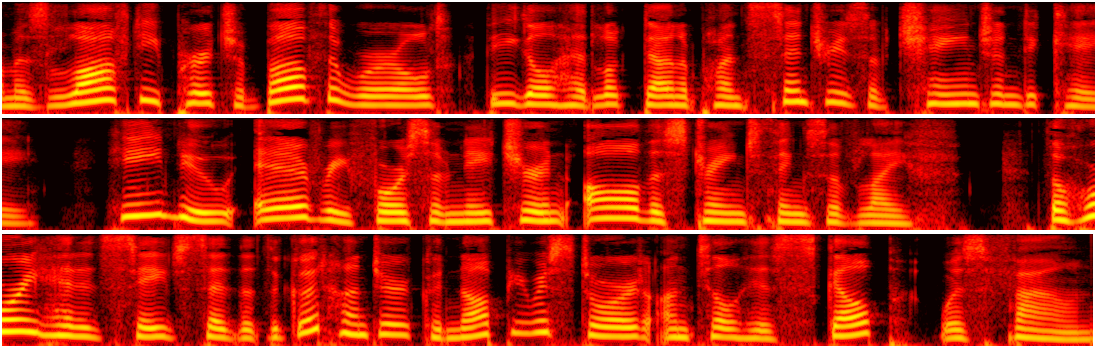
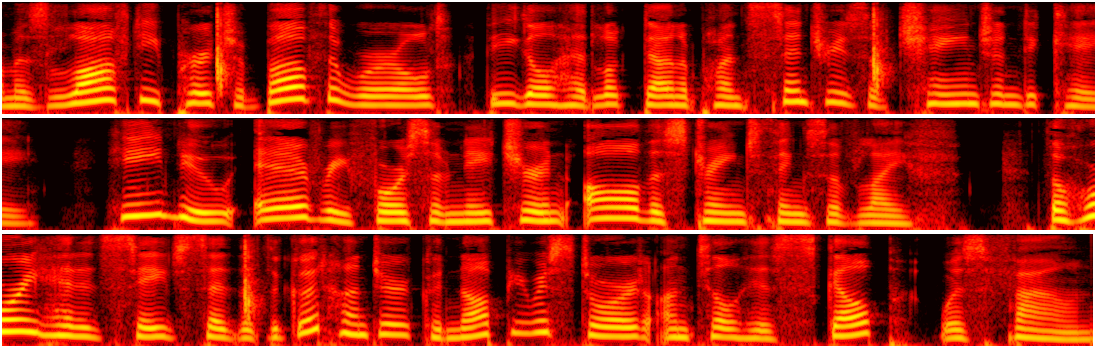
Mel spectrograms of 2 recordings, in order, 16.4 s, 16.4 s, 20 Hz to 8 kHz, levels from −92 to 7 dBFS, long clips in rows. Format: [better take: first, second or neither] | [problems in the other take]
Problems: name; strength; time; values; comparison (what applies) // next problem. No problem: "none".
first | background sound (Clapping); 14 dB below the speech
